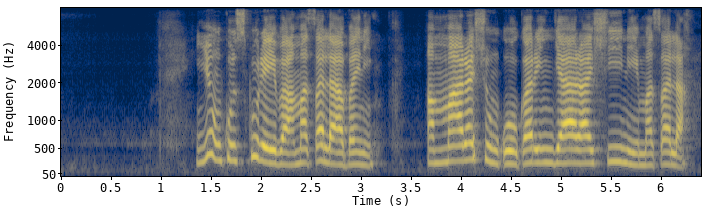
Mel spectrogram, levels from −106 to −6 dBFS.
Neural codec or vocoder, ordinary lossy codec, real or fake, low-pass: codec, 16 kHz, 16 kbps, FunCodec, trained on LibriTTS, 50 frames a second; none; fake; none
